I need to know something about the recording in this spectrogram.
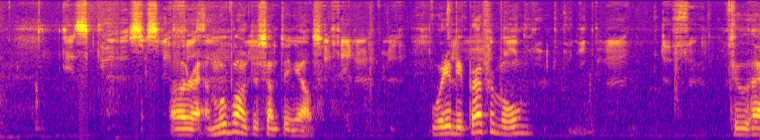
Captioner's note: speaking French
